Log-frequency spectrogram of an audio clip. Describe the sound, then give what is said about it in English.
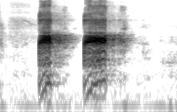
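Two loud, raspy quacks blown on a Jargon Live Duck duck call, about half a second apart, with nothing else but a faint low hum in between. “This is the Jargon Live Duck.”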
